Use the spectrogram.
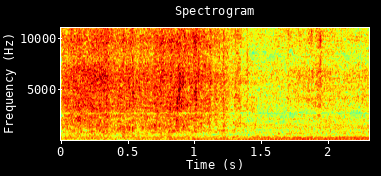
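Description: A GAZ-67 crawls along slowly in first gear, its engine a steady, close, continuous drone with no break, and no voices over it.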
